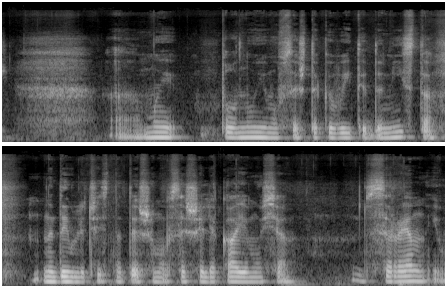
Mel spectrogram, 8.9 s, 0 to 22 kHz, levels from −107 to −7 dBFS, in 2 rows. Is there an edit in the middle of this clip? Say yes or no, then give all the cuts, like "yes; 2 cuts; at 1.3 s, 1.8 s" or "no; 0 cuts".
no; 0 cuts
